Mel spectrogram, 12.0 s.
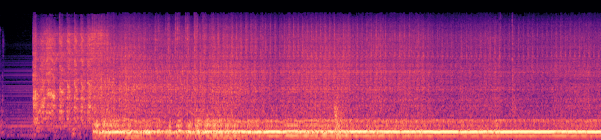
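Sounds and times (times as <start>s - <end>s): car engine starter cranking: 0.7s - 2.3s
car engine idling: 0.7s - 12.0s.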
